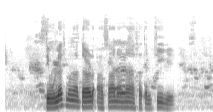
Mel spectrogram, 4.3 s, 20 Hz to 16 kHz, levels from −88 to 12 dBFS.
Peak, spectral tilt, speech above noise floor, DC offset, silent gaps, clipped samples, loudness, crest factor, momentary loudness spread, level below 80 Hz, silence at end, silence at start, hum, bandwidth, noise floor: -6 dBFS; -7.5 dB/octave; 32 dB; under 0.1%; none; under 0.1%; -23 LUFS; 18 dB; 20 LU; -72 dBFS; 0.1 s; 0.6 s; none; 9.4 kHz; -54 dBFS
